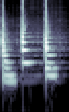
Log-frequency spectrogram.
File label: naughty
